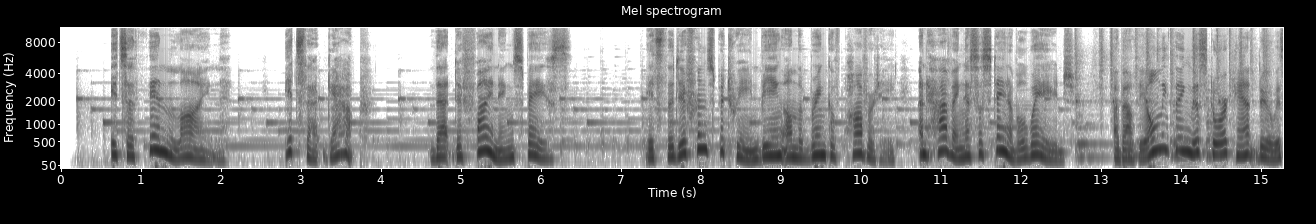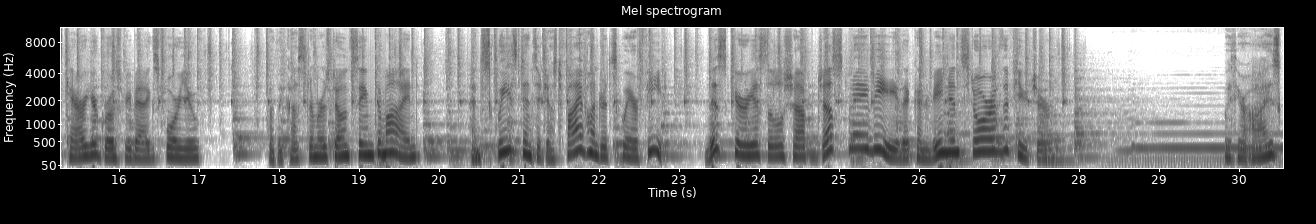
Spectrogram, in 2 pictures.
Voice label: 40s50s Female Narration

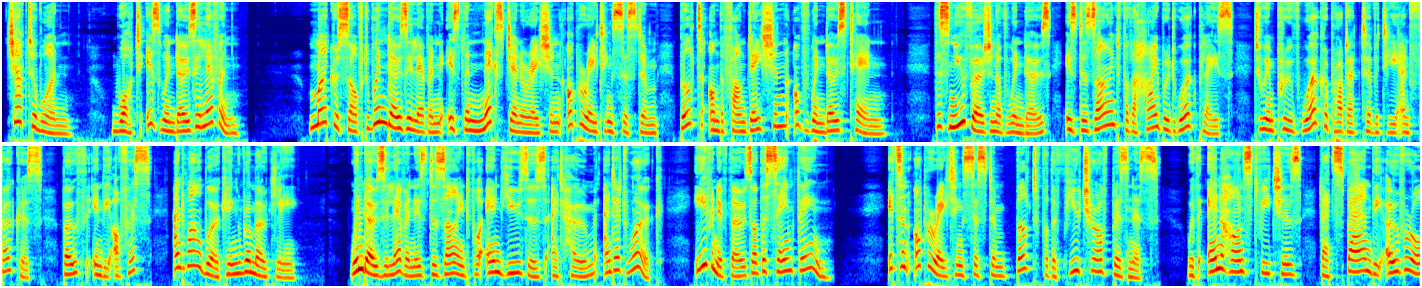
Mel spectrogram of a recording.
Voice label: 40s 50s Female British South African

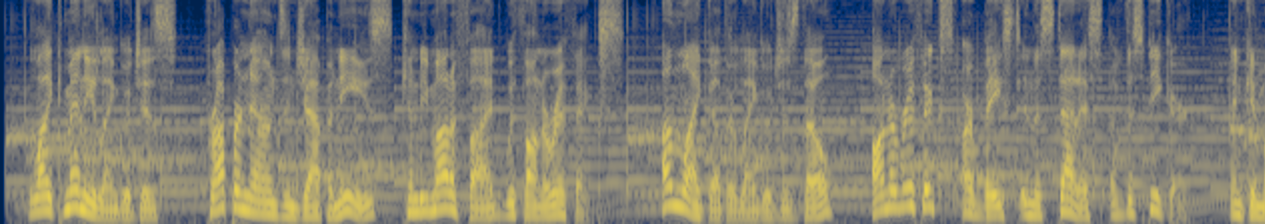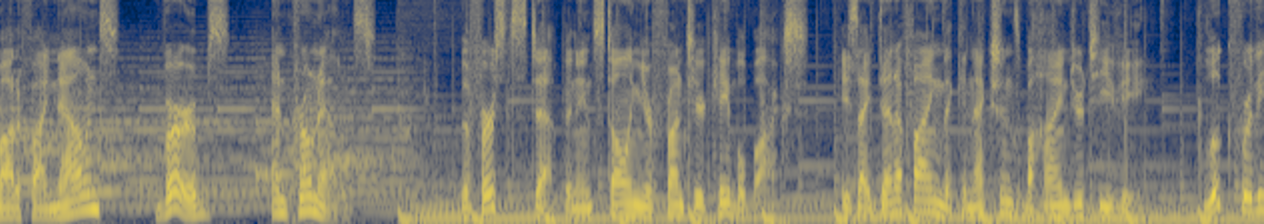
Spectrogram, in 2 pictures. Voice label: 20s30s Male eLearning

